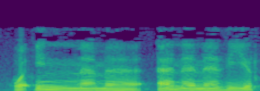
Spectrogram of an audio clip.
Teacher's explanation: النون رقيقة جدا كذلك الهمزة. وتقول وإنما أنا نذير، كل النونات رقيقة كذلك.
